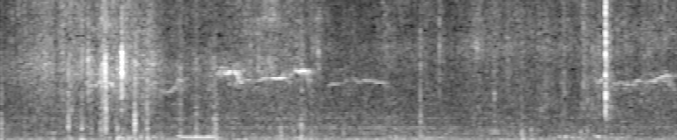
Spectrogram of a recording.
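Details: Fancy pigeons at a breeding farm: short low cooing notes rise briefly out of a steady electrical hum and a constant clatter of cage and wing noise, with faint higher squeaks scattered through.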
